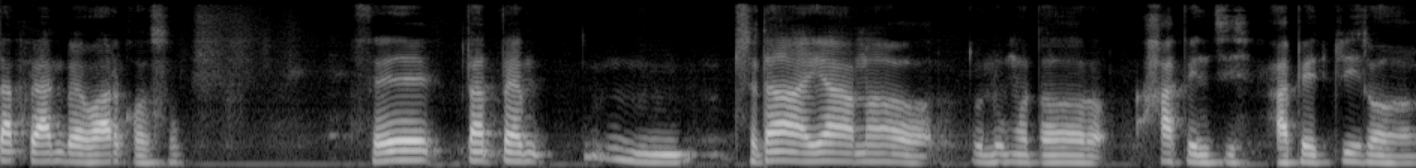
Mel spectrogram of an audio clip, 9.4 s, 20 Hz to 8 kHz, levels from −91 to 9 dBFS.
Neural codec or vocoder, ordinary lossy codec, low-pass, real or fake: autoencoder, 48 kHz, 32 numbers a frame, DAC-VAE, trained on Japanese speech; none; 7.2 kHz; fake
